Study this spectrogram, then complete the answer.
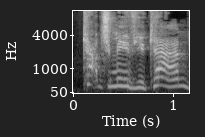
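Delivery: very high, loud teasing call; playful cry. Acted. Squirrel daring Fox to chase her, high and loud. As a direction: dare him to chase you. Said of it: "she cried".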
